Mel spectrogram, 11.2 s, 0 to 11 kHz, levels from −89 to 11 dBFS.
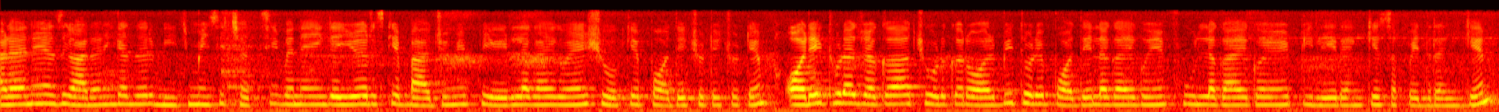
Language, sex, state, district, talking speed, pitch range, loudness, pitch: Hindi, female, Bihar, Begusarai, 250 wpm, 225-245 Hz, -21 LUFS, 235 Hz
